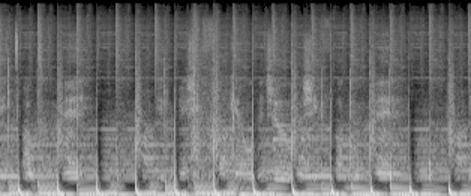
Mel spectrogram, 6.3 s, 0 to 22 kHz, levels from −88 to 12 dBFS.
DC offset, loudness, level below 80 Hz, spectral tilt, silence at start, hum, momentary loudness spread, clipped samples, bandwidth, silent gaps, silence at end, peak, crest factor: under 0.1%; -12 LUFS; -10 dBFS; -5 dB/octave; 0 s; none; 3 LU; 0.3%; 20 kHz; none; 0 s; 0 dBFS; 8 dB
